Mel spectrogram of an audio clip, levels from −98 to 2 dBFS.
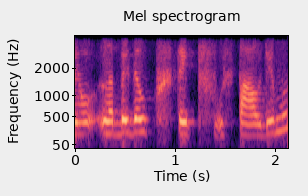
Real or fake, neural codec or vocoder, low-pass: real; none; 3.6 kHz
